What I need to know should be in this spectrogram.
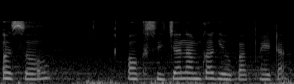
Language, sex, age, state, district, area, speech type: Goan Konkani, female, 18-30, Goa, Quepem, rural, spontaneous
